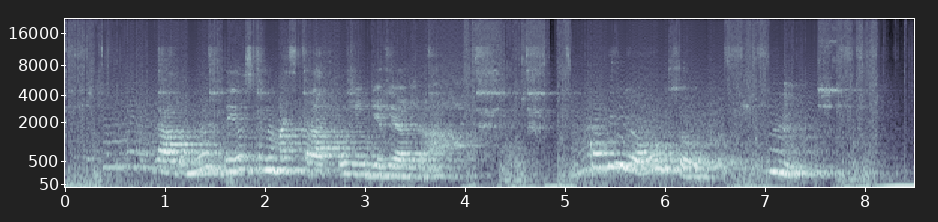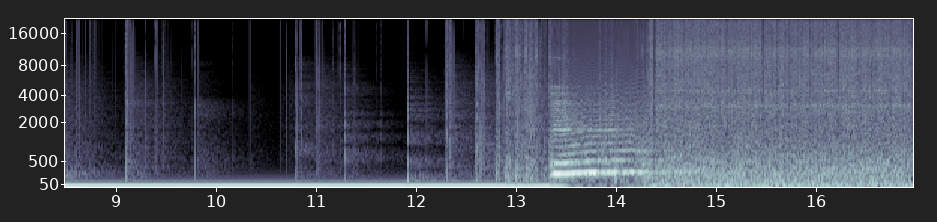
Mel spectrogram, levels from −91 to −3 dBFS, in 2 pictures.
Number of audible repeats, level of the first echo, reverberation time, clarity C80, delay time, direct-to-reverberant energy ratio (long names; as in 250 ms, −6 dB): 1, −19.0 dB, 1.6 s, 8.0 dB, 367 ms, 5.0 dB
